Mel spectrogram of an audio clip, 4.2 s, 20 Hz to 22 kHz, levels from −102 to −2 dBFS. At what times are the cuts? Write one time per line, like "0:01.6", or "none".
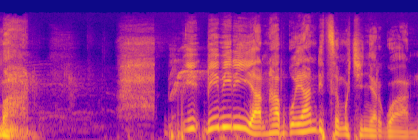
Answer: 0:01.6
